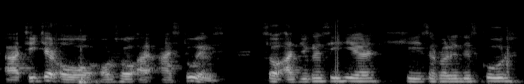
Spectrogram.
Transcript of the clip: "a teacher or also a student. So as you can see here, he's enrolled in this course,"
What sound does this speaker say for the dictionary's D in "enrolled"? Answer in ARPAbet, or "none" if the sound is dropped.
none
